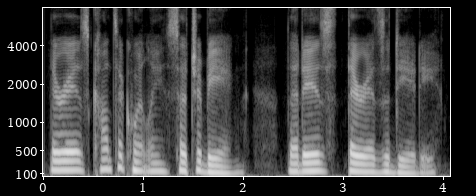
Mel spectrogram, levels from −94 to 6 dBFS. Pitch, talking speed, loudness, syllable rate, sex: 135 Hz, 175 wpm, -15 LUFS, 5.4 syllables/s, male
